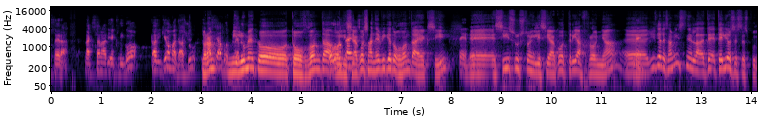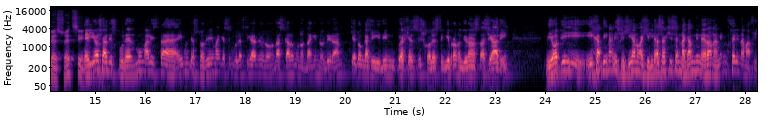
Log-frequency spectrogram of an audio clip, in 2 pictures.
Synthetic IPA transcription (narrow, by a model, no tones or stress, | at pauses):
θeɾɐ | nɐksɐnɐðiekt̪iko | t̪ɐðiceomɐt̪ɐsuoɾɐmilume̞t̪ot̪oːɣðo̞nd̪ɐoilisiɐko̞sɐne̞vice̞t̪oːɣðo̞nd̪ɐeksi | eːsisunst̪o̞ilisiɐko̞t̪ɾiɐxɾo̞ɲːɐ | iθelesnɐminst̪inelːaðɐt̪et̪elio̞sest̪espuðe̞sːue̞t͡sːit̪elio̞sɐt̪ispuðe̞zmumalist̪ɐimuɲɟe̞st̪o̞ðilimɐce̞siɱvule̞ft̪ikɐt̪t̪onðɐskɐlomːut̪o̞nd̪ɐcind̪oliɾɐnce̞t̪o̞ŋɡɐθiʝit̪inpueɾçet̪est̪isxo̞le̞st̪iɲɟipɾond̪oɲɟiɾionɐst̪ɐsiɐt̪i | ðio̞t̪iixɐt̪inɐnisiçiɐnoɐçilːeɐseɾçisenːɐkɐmnine̞ɾɐnɐminθe̞linɐmɐfi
